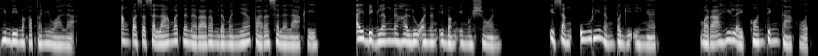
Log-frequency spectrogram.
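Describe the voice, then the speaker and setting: A woman narrating a scripted audio drama in a solemn, deliberate and suspenseful manner. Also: low voice, darkish tone, dry recording, studio quality.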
